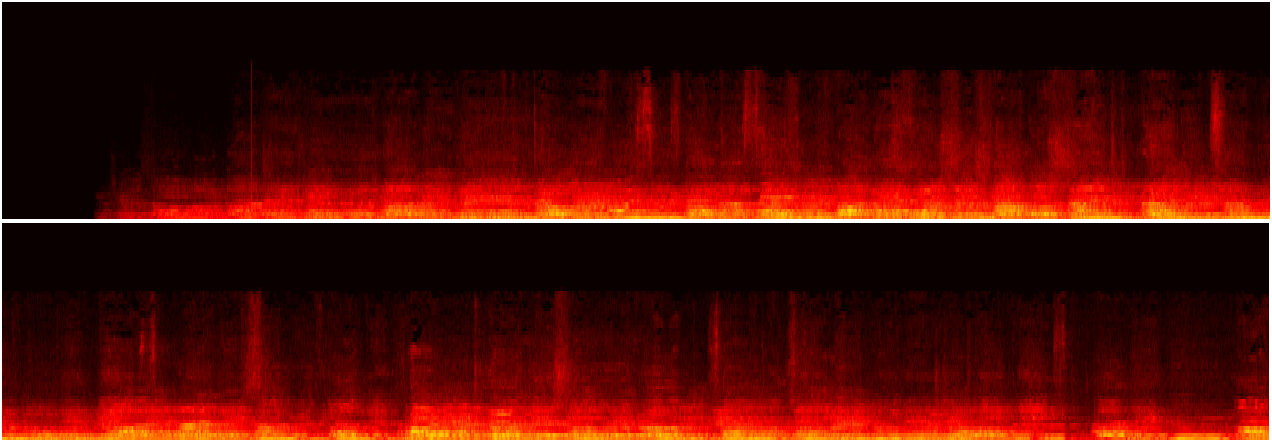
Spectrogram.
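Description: Church choir singing, fading in about a second in, in long held notes.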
